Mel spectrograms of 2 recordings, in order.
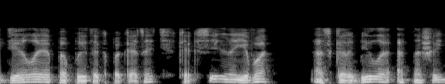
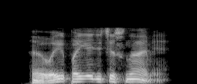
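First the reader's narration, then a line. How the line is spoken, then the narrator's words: Categorical tone. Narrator (Russian): категоричным тоном сообщил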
